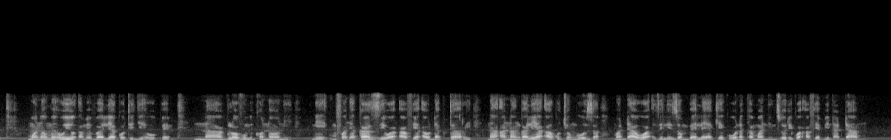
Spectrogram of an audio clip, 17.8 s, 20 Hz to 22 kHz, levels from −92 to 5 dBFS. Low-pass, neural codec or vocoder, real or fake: 7.2 kHz; none; real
